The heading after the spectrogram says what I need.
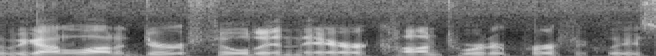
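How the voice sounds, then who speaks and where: A man speaks very fast, the sound dry with no echo. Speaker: presenter. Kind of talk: job recap commentary. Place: garden.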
